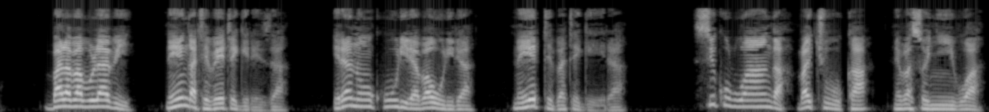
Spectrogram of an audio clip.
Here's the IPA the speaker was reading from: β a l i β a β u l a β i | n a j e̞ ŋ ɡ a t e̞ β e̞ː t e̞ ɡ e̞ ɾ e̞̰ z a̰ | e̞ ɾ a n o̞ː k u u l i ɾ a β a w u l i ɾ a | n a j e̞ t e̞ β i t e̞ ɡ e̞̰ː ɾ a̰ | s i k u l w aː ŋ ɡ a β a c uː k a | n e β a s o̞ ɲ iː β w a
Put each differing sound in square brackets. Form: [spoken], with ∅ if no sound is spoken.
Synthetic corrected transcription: β a l [a] β a β u l a β i | n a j e̞ ŋ ɡ a t e̞ β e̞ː t e̞ ɡ e̞ ɾ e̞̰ z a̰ | e̞ ɾ a n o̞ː k u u l i ɾ a β a w u l i ɾ a | n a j e̞ t e̞ β [a] t e̞ ɡ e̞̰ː ɾ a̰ | s i k u l w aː ŋ ɡ a β a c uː k a | n e β a s o̞ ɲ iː β w a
